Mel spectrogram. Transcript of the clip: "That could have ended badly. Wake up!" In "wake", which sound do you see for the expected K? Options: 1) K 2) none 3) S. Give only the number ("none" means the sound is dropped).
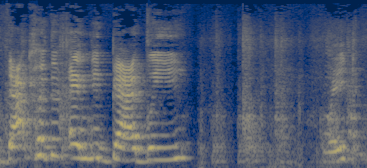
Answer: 2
